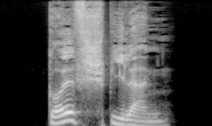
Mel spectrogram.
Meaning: dative plural of Golfspieler
- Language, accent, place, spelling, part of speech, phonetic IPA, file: German, Germany, Berlin, Golfspielern, noun, [ˈɡɔlfˌʃpiːlɐn], De-Golfspielern.ogg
